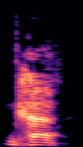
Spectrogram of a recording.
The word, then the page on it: gh: Sanskrit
